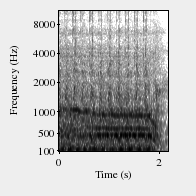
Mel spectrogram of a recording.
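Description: Sewing machine stitching a fabric face mask seam, a steady close whirring hum running for about two seconds before it winds down and stops.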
